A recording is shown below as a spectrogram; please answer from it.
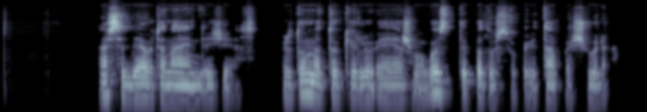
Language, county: Lithuanian, Vilnius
